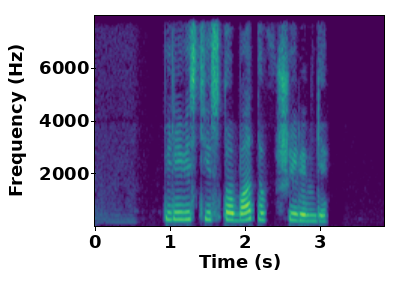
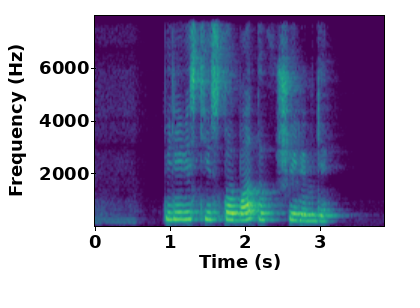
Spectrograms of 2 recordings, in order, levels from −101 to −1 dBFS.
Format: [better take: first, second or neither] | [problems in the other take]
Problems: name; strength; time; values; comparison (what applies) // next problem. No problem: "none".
first | room echo; dies away in 0.5 s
